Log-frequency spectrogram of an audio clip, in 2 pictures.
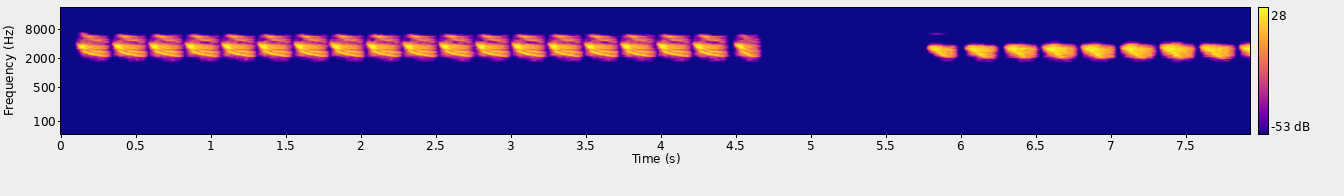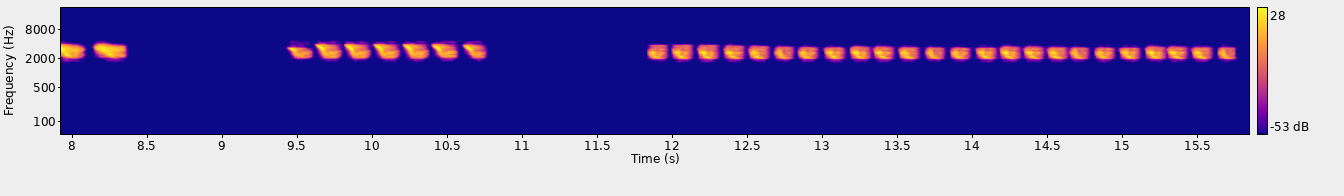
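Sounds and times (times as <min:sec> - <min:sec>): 
greenfinch calls: 0:00.1 - 0:04.7, 0:05.8 - 0:08.4, 0:09.4 - 0:10.8, 0:11.9 - 0:15.8.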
